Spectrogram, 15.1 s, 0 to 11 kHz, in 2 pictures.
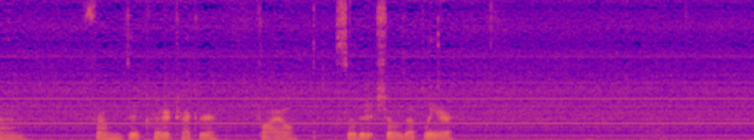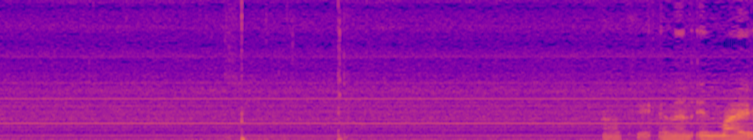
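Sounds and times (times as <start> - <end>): laptop cooling fan humming: 0.0 - 15.0.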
